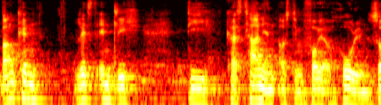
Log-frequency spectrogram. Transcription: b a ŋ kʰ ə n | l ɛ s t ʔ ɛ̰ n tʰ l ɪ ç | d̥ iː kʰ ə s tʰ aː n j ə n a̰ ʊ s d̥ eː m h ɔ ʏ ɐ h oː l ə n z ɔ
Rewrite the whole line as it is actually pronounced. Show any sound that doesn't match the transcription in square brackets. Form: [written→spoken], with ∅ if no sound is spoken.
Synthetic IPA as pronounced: b a ŋ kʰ ə n | l ɛ [s→t͡s] t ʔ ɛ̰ n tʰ l ɪ ç | d̥ iː kʰ [ə→a] s tʰ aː n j ə n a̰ ʊ s d̥ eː m [h→f] ɔ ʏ ɐ h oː l ə n z ɔ

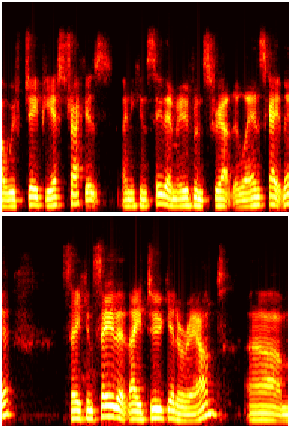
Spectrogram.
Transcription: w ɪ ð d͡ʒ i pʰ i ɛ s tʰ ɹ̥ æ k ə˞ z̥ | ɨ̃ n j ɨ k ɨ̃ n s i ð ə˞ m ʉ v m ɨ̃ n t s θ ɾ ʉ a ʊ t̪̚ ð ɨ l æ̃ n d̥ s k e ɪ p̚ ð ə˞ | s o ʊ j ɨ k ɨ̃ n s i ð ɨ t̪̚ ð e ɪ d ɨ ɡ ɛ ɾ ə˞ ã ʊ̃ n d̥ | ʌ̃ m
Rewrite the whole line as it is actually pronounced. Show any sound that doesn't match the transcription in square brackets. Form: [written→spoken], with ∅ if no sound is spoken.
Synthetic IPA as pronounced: w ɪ ð d͡ʒ i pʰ i ɛ s tʰ ɹ̥ æ k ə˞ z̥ | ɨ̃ n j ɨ k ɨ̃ n s i ð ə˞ m ʉ v m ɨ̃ n t s θ [ɾ→ɹ] ʉ a ʊ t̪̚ ð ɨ l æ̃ n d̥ s k e ɪ p̚ ð ə˞ | s o ʊ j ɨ k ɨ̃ n s i ð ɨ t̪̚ ð e ɪ d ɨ ɡ ɛ ɾ ə˞ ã ʊ̃ n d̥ | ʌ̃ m

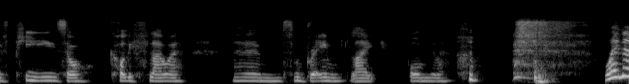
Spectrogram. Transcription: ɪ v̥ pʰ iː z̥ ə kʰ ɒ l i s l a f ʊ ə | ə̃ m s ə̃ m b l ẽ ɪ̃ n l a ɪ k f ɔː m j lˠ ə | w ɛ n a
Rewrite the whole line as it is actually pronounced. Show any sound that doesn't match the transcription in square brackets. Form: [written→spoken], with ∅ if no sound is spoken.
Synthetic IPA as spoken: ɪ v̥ pʰ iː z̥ ə kʰ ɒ l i [s→f] l a [f→∅] ʊ ə | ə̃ m s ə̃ m b [l→ɹ] ẽ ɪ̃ n l a ɪ k f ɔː m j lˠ ə | w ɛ n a

